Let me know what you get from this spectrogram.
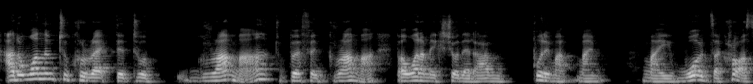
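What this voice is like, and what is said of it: Italian-Spanish mixed accent. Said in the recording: “I'm Italian. I lived in Spain. I've got this weird mixed accent”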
